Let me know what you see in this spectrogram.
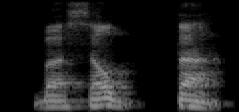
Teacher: sisa sifatnya adalah itbaq di ta masih ada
